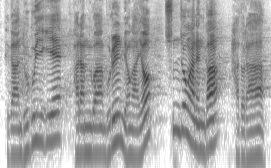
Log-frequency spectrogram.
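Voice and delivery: solemn, measured Bible reading; scripture reading. Acted. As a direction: read the passage out with reverent, drawn-out phrasing. Reads scripture aloud.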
